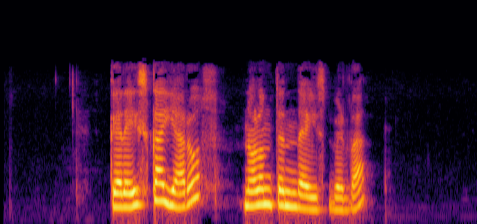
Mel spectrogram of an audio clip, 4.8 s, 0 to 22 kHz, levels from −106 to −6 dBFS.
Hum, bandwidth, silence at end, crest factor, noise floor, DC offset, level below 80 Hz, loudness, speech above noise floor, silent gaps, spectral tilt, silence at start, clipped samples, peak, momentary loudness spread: none; 7.8 kHz; 1.15 s; 16 dB; -81 dBFS; under 0.1%; -66 dBFS; -17 LUFS; 65 dB; none; -5.5 dB/octave; 1.1 s; under 0.1%; -2 dBFS; 10 LU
